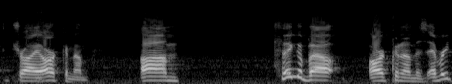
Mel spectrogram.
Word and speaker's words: Arcanum: the A is pronounced with an O. It's Arcanum.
